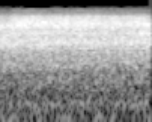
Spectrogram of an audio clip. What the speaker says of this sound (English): You can tell there's a waterfall just around the corner.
